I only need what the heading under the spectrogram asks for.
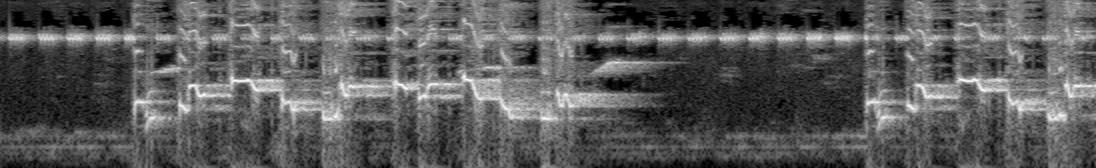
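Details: A pulsing high insect-like trill runs throughout, while a straw-headed bulbul in a cave said to be haunted sings two loud bouts of fluty, stepped whistling, separated by a two-second pause.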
